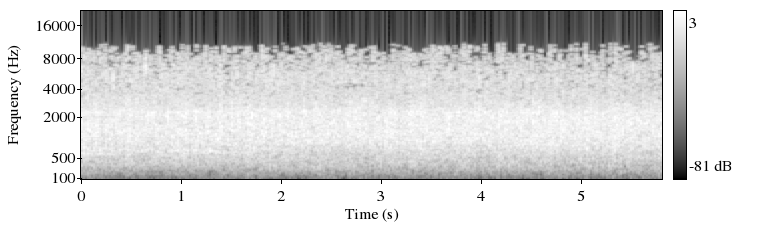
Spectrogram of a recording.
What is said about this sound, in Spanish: ¿Alguien le da un aplauso a Juan Pablo II, por favor?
